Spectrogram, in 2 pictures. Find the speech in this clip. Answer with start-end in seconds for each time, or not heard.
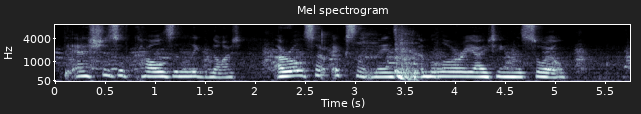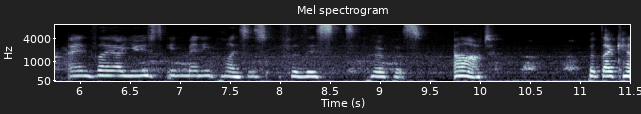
0.1-5.1, 5.8-11.4.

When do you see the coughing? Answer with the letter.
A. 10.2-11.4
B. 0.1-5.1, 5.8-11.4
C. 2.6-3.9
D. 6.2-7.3
C.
